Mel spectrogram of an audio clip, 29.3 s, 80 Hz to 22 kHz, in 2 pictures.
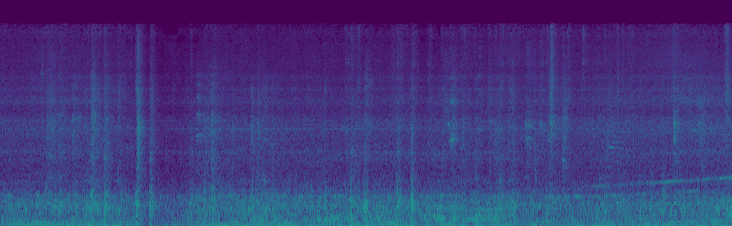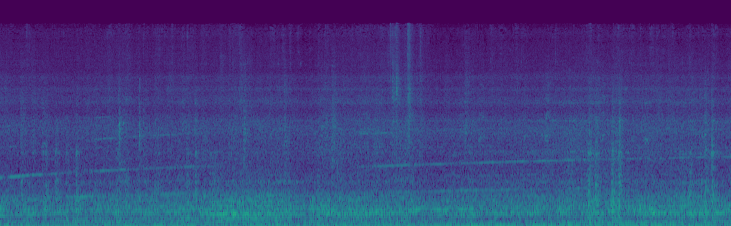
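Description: Tatra K2 tram running, heard from inside the passenger car: a steady low rumble of wheels on rail, with scattered clicks over the rail joints. From about halfway through, a thin whine from the traction motors and gearing rises steadily in pitch as the tram picks up speed.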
